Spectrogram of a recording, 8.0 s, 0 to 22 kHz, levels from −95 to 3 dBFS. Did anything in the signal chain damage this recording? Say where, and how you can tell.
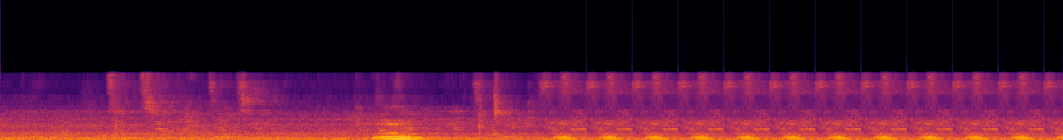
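Yes. At the codec stage, the whole clip has a rough, hissy halo and a smeared, watery texture, with nothing above 10.6 kHz. That pattern is likely Nellymoser compression: coarse fixed-rate block coding starves weak bands and fills them with noise.

From 4.40 s to the end, the same 343 ms fragment repeats back to back about ten times, and the sound that should follow is gone. This broken-record loop likely comes from a stalled player, encoder or stream buffer that kept resending its last held fragment.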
